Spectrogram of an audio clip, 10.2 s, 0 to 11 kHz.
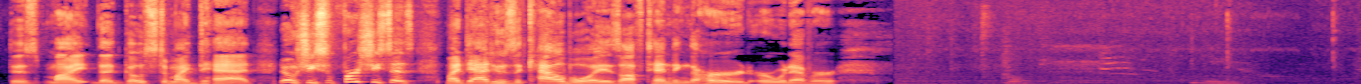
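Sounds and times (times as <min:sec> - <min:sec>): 
speech: 0:00.1 - 0:06.6
cat meowing: 0:08.2 - 0:08.7.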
